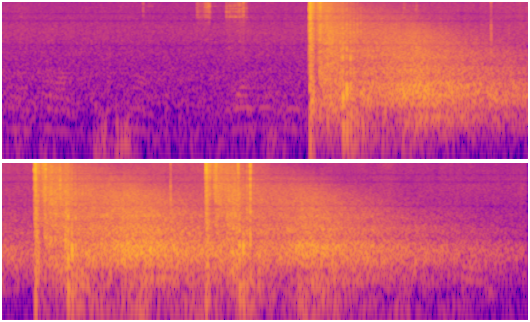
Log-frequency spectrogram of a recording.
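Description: Radom Sport Beryl semi-automatic rifle fired four times: two single shots about two seconds apart, then two in quick succession. Each shot leaves a long echo rolling away.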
